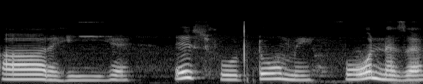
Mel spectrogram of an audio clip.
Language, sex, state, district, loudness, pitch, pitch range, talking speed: Hindi, female, Madhya Pradesh, Umaria, -16 LUFS, 220 Hz, 205-235 Hz, 115 wpm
